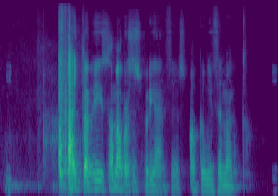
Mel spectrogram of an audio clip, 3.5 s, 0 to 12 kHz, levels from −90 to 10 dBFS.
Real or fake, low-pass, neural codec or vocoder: fake; 10.8 kHz; codec, 24 kHz, 0.9 kbps, WavTokenizer, medium music audio release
